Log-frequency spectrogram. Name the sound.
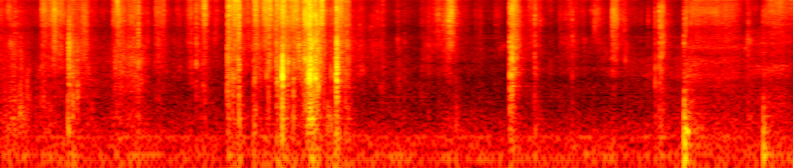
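tarot cards being shuffled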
